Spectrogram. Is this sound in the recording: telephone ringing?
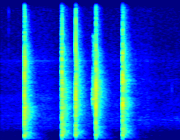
no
